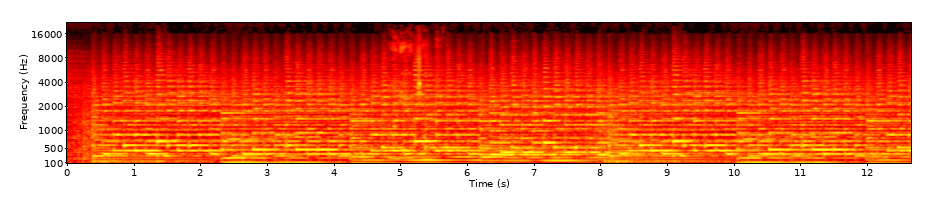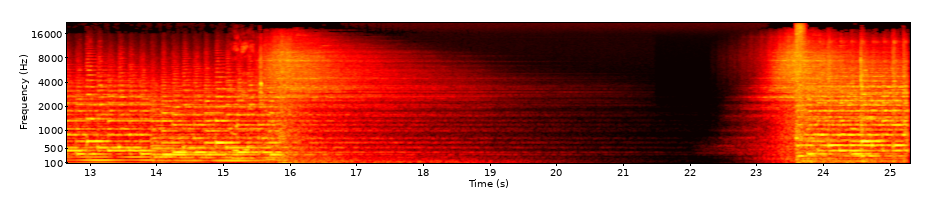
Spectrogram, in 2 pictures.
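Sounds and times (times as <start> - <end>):
inspiring and uplifting piano: 0.0 - 17.2, 23.6 - 25.3.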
